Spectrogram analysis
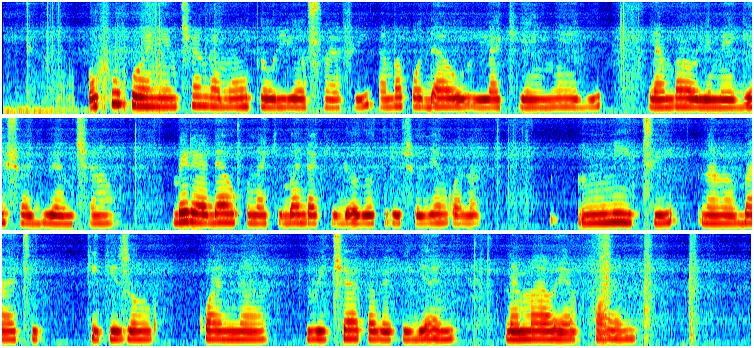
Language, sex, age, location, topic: Swahili, female, 25-35, Mombasa, government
